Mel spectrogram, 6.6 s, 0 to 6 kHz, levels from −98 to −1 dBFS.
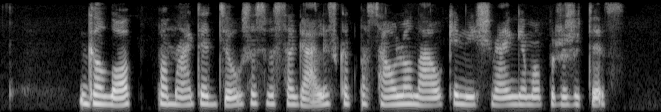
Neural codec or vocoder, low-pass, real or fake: none; 5.4 kHz; real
